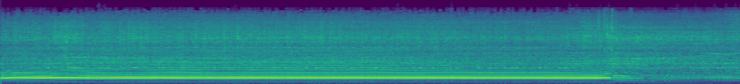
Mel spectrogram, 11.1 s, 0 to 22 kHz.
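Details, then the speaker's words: 2010 Champion 2000W generator, about 11 years old, after carburetor cleaning of jets gummed from 3-4 years' disuse: runs choke in on econo mode under a 1500 W heater load, steady even hum with no surging. Before it was hard starting and surged unless choke full out. "So it went from basically really hard to start and would only run with the choke full out, and now she's purring along nice, choke in on econo mode."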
